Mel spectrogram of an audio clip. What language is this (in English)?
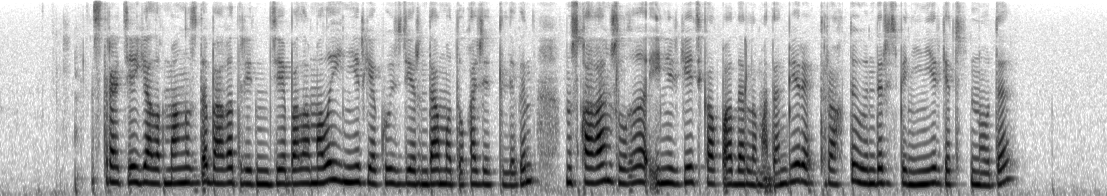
Kazakh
